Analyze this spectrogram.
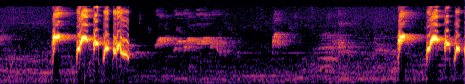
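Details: Red-whiskered bulbul in competitive song: two brief phrases of fast, descending, slurred whistled notes, separated by softer calls and quiet background.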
